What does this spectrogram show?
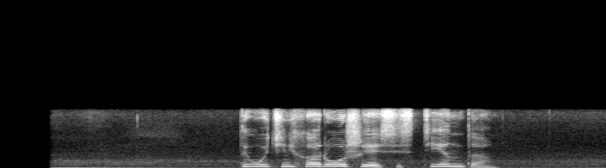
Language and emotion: Russian, positive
